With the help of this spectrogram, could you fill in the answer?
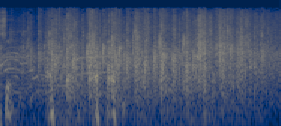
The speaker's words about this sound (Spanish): Excelente, me gustó los aplausos.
